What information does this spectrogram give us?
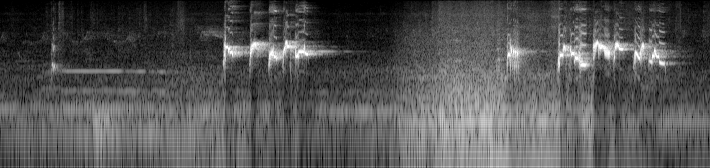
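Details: Red-whiskered bulbul tutor song used to train young birds: two bursts of rich, warbled, bubbling phrases of quick up-and-down notes, separated by a stretch of broad hissing noise.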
